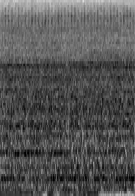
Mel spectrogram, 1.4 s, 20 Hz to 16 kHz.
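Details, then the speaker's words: 2010 Dodge Avenger 2.4L four-cylinder, after replacing alternator and serpentine belt: smooth, even idle with a steady low pulse, no knocks, squeals or rattles; healthy normal idle. "Oh, listen to that baby purr. Everything looks like it's back together."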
